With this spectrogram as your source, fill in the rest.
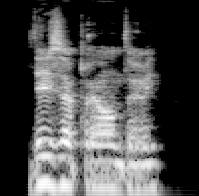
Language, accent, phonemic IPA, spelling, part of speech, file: French, Canada, /de.za.pʁɑ̃.dʁe/, désapprendrez, verb, LL-Q150 (fra)-désapprendrez.wav
- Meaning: second-person plural simple future of désapprendre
